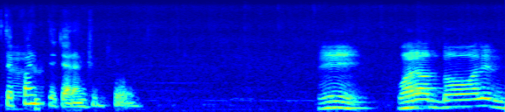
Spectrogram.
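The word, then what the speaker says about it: وَلَا الضَّالِّينَ: Nih, waladdallin do fathah oleh alif berarti mad tabi'i. Bertemu dengan tasdid, maka bacanya menjadi dolin.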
